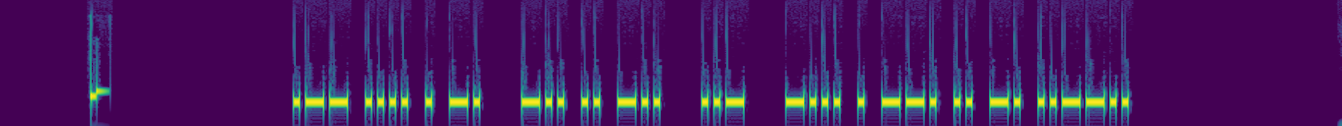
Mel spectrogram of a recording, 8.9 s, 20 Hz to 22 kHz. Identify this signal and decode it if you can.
Morse code, heard as a keyed tone, about 32 wpm, 700 Hz. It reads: WHEN DID U BEGIN?
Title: Sentences from Top 300 Words and Abbreviations 30wpm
